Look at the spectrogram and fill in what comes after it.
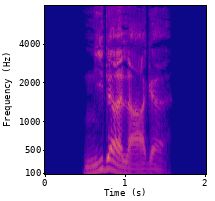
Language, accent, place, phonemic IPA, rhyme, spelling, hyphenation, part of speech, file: German, Germany, Berlin, /ˈniːdɐˌlaːɡə/, -aːɡə, Niederlage, Nie‧der‧la‧ge, noun, De-Niederlage.ogg
- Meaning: defeat, loss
